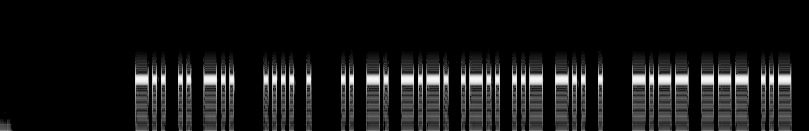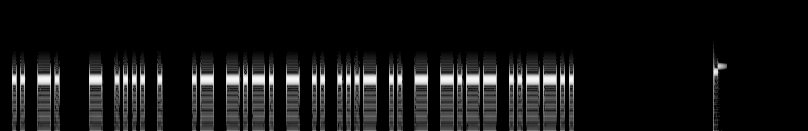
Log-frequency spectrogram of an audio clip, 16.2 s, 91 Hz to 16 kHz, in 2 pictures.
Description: Morse code, heard as a keyed tone, about 28 wpm, 700 Hz. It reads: DID HE INCLUDE YOU IN THE ACTIVITY?
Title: Sentences from Top 1000 Words - Review Part 4 - 28wpm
